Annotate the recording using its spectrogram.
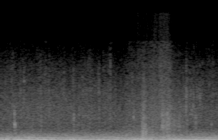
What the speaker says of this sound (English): oh God, the storm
